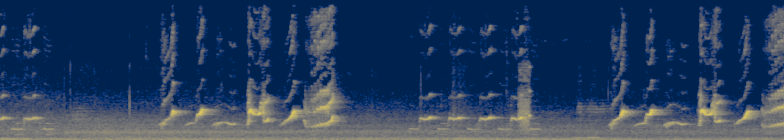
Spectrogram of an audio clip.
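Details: Cockatiel giving bright whistled notes that sweep upward, in short bursts of several repeated phrases separated by pauses, over a faint steady background hiss.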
